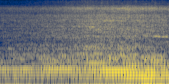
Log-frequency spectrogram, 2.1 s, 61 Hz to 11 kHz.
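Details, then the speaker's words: Honda Spacy injection scooter with a rough-noise complaint: engine runs with a rough, droning hum and hissy whir from worn final drive bearings; gear ratio 12T/51, leaking oil noted; fixed by replacing the final drive bearings. "nah sore ini kita kedatangan tamu motor Spacy inject dengan keluhan suara kasar itu cek terlebih dahulu bagian gardan sama bak CVT"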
